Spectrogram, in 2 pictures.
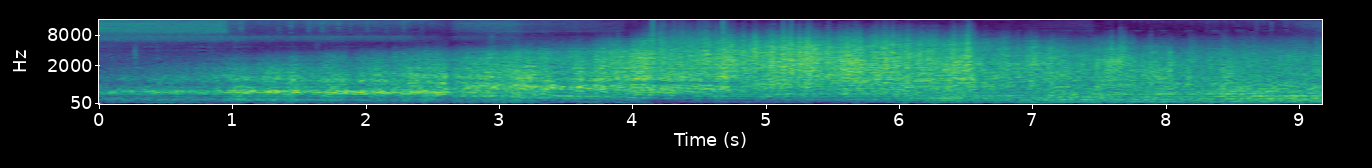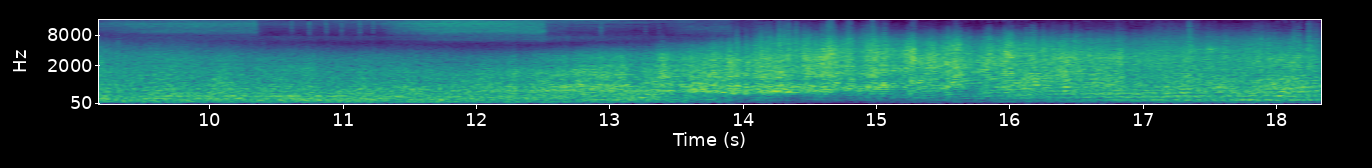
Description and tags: Double Jet Fly Over
A double fighter jet fly over.
aviation, fighter, Flight, flying, jet, loud, military, pilot, plane, sound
